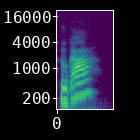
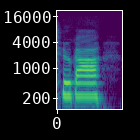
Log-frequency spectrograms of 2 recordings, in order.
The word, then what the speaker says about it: hygge: So they have this term, and I don't know if I'm pronouncing it correct, but I think it's pronounced hygge.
